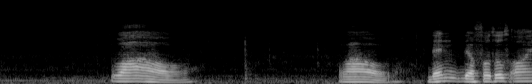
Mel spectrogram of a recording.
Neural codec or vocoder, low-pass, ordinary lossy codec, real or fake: codec, 16 kHz, 16 kbps, FreqCodec, smaller model; none; none; fake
